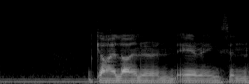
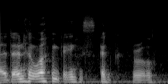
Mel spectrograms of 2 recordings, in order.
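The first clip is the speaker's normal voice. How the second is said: usual speaking voice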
